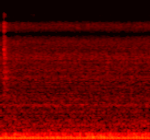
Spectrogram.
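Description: Car engine idling, heard inside the cabin as a steady low rumble.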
